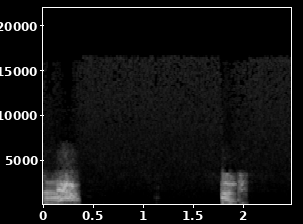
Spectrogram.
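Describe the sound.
Two short, loud barks from a dog, each a single gruff burst, separated by over a second of silence.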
